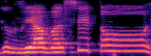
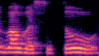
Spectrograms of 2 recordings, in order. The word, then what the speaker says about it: vyavasito: First va is half. Second va is complete. Do not say vavasito. Many people do not say the sound of ear properly, and then this pronunciation error occurs.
